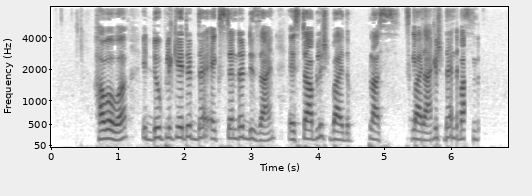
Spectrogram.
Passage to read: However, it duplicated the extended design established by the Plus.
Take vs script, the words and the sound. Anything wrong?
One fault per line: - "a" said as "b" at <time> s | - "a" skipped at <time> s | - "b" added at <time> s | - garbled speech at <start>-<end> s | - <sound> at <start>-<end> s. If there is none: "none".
- garbled speech at 5.3-6.4 s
